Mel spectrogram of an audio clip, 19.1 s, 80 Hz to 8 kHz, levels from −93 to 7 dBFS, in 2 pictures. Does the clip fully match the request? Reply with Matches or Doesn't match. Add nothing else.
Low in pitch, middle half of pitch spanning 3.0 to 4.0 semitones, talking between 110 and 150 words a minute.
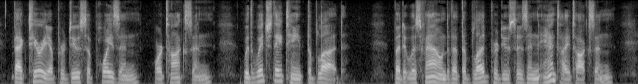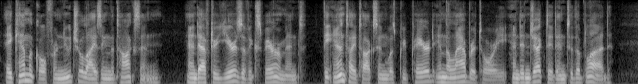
Matches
